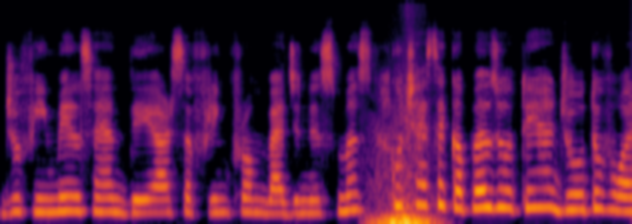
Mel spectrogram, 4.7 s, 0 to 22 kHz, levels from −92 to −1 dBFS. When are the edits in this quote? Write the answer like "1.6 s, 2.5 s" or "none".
2.9 s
